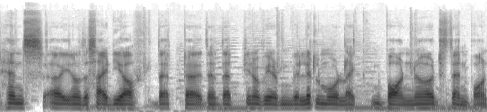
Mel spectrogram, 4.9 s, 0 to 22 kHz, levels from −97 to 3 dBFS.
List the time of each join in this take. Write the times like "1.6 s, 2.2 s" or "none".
none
